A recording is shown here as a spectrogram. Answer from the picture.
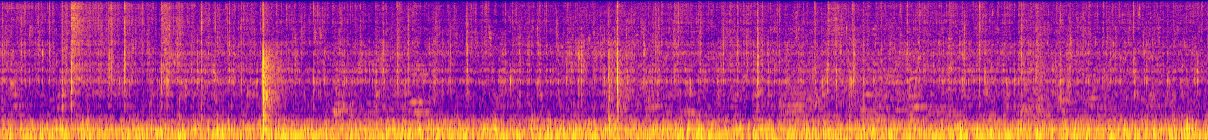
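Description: Wood fire crackling in a fireplace, with scattered small crackles and a sharp pop about two and a half seconds in, and a smaller pop about six seconds in.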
